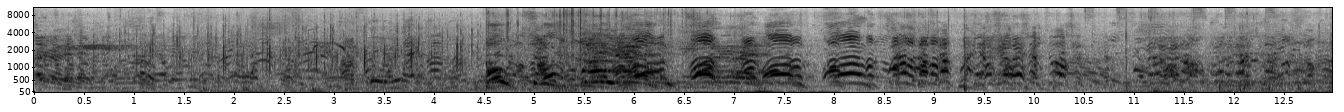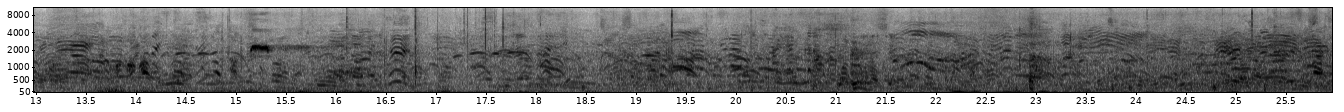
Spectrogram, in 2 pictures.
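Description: Rugby players shout and call out loudly on an open field.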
